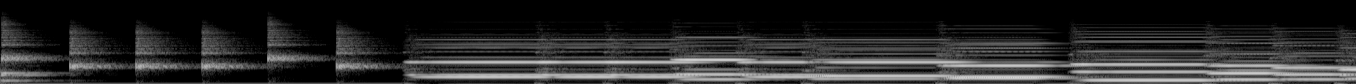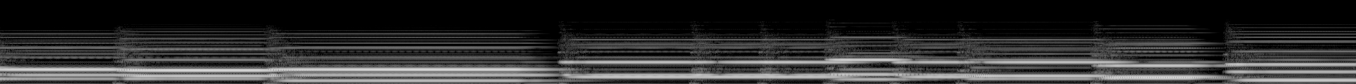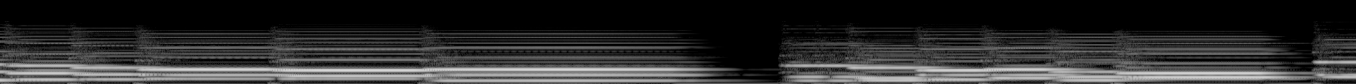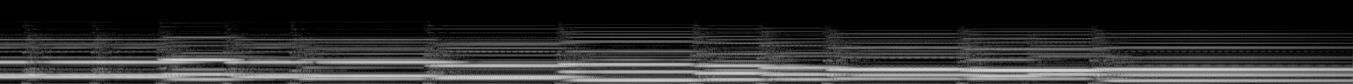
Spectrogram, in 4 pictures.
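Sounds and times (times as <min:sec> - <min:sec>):
play-along backing music without alto recorder: 0:00.0 - 0:54.1.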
